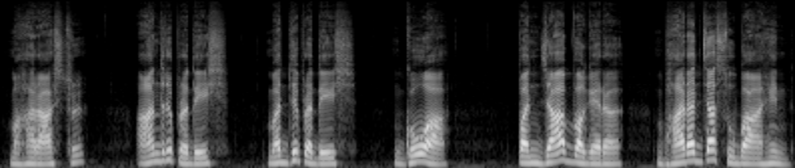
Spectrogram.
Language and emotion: Sindhi, neutral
